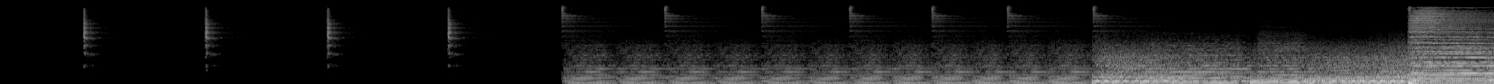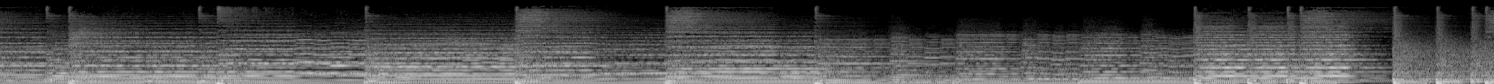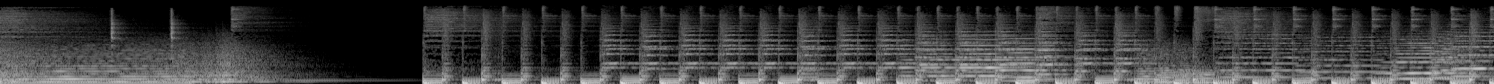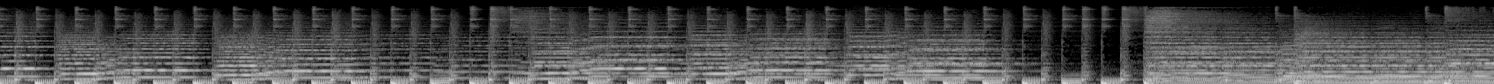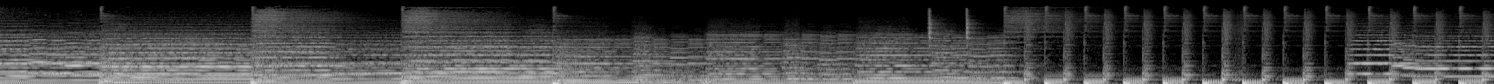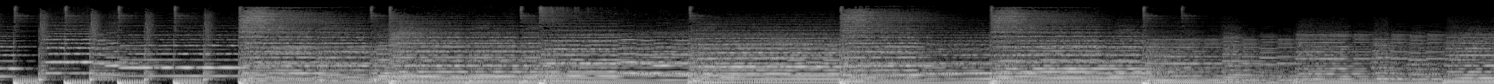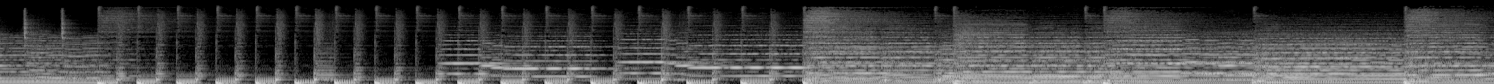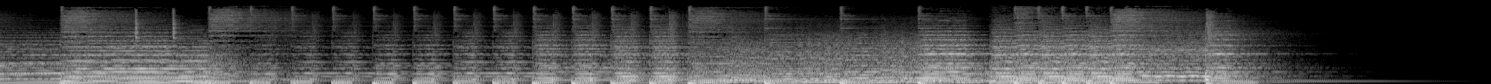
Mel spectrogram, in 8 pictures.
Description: per Orchestra e Fisarmonica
